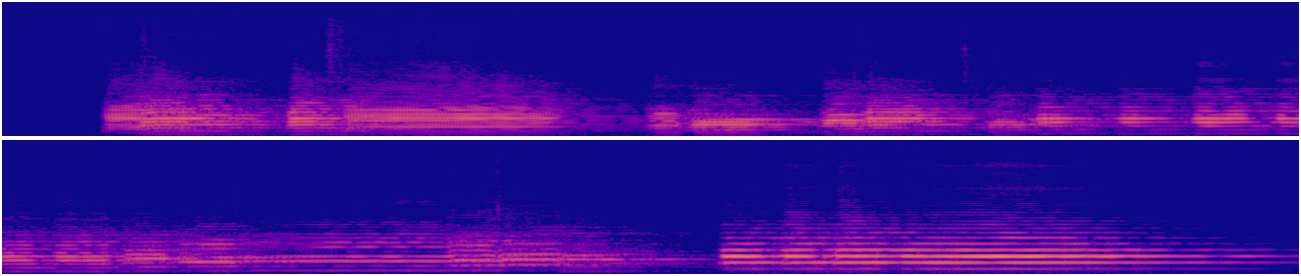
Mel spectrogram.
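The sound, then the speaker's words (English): A solo orchestral bassoon plays the grandfather's theme, representing the grandfather in the tale, a lumbering melody of low, reedy notes in short phrases that ends on a longer, louder held note. No one speaks. “The bassoon will represent grandfather.”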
